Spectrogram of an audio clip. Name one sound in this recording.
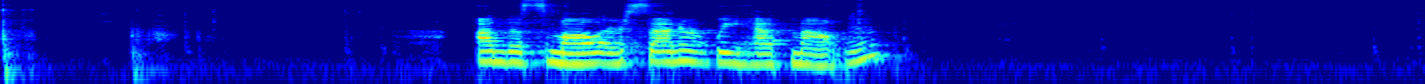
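Stiff paper rustles softly as it is folded and handled.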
